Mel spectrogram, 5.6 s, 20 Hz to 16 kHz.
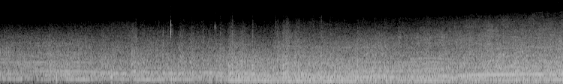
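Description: Nissan race car, number 888, in a sim racing event at Zolder, its engine a steady onboard drone that climbs gradually in pitch and loudness as it accelerates, with no talk.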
